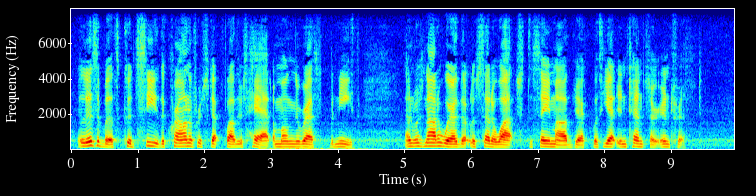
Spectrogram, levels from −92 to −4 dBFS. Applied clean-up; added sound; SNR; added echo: none; none; none; none.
